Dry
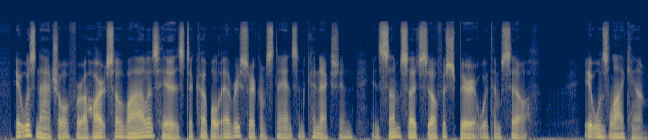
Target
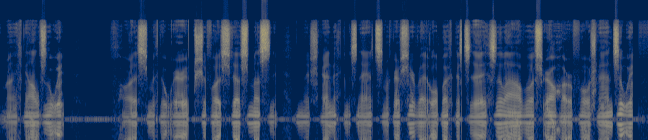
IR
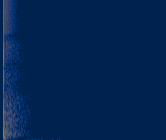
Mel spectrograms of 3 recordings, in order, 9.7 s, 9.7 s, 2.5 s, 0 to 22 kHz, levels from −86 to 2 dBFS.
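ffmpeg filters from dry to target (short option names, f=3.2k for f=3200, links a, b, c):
-af "areverse,aeval=exprs='val(0)*sin(2*PI*600*n/s)':c=same,aexciter=amount=15.7:drive=4.6:freq=5.1k,volume=-12dB"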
